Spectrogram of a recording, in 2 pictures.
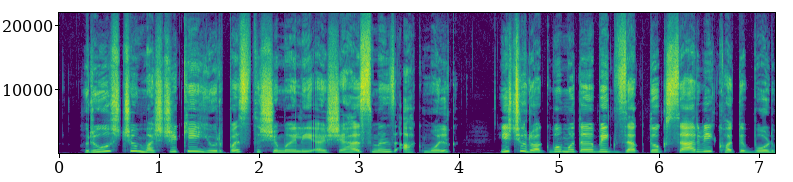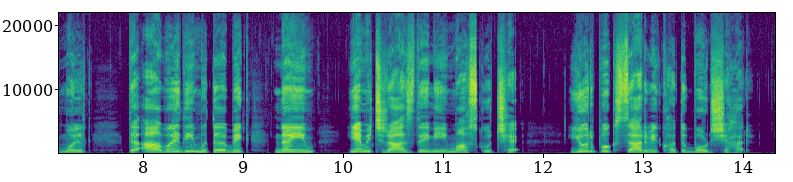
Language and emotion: Kashmiri, neutral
